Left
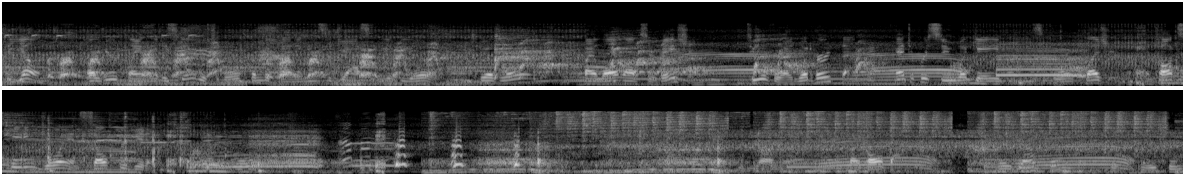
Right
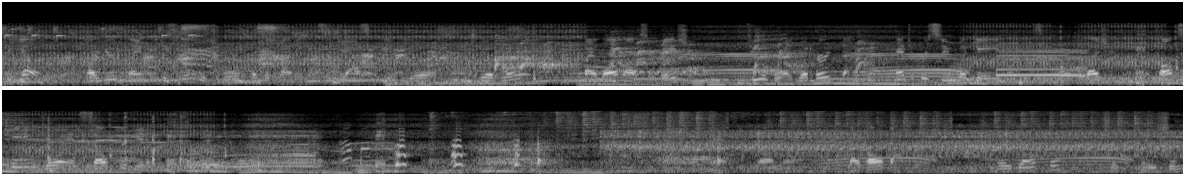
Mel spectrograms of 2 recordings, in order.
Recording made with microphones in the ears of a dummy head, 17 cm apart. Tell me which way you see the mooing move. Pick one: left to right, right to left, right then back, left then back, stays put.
right to left.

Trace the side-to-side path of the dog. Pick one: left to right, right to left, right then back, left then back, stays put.
right then back.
